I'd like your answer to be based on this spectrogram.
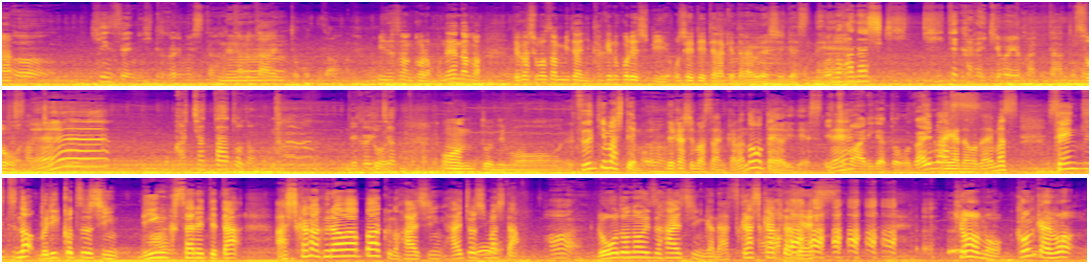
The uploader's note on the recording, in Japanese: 久々のロードノイズが入ってます。2人組。ドライブ収録 #ロードノイズごめんね。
